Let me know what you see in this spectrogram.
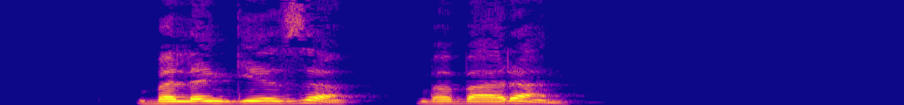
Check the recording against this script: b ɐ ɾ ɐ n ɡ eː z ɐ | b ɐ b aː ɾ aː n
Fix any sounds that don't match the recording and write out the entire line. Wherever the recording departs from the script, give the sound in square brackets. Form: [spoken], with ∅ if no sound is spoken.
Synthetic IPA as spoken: b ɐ [l] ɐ [ŋ] ɡ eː z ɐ | b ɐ b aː ɾ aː n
